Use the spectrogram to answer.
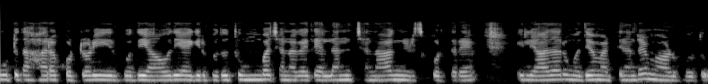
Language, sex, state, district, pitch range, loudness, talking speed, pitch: Kannada, female, Karnataka, Mysore, 200-210 Hz, -20 LUFS, 145 wpm, 205 Hz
